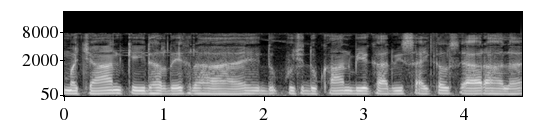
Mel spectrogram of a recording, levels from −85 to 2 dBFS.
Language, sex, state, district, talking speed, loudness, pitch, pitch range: Hindi, male, Bihar, West Champaran, 210 wpm, -15 LUFS, 130 Hz, 125-135 Hz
